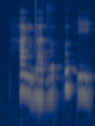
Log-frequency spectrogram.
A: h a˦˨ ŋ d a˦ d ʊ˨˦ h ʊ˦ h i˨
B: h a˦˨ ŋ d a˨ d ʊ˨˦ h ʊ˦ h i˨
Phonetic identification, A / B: B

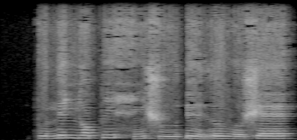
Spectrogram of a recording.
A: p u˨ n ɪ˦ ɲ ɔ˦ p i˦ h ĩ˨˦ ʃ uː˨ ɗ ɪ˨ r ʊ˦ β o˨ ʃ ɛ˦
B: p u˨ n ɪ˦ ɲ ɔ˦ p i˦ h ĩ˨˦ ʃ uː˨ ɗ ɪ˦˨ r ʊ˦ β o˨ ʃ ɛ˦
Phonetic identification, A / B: B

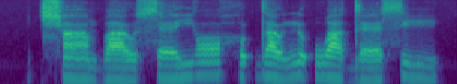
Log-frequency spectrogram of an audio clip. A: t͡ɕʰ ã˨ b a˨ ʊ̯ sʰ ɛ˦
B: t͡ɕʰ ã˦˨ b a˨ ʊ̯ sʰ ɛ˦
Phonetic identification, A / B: A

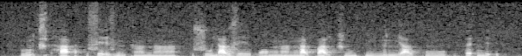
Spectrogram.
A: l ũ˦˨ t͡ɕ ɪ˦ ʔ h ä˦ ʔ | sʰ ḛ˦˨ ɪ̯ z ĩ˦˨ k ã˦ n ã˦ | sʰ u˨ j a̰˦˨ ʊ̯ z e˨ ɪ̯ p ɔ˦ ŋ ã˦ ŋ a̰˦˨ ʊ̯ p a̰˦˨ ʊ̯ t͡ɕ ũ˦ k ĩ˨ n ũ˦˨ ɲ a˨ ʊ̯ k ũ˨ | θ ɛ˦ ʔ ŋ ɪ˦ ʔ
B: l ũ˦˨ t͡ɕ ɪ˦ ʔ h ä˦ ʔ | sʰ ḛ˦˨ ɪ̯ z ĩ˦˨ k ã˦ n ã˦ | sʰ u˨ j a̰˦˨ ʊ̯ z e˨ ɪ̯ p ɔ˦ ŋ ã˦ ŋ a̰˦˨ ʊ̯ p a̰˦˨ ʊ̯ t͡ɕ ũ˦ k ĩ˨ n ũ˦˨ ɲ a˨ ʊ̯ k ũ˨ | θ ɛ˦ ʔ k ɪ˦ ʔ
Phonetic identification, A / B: A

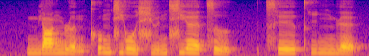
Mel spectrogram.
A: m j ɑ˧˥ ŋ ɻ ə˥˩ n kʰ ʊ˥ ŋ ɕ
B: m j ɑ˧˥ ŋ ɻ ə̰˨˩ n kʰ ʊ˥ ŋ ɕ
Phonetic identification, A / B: B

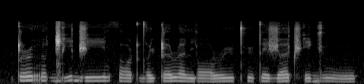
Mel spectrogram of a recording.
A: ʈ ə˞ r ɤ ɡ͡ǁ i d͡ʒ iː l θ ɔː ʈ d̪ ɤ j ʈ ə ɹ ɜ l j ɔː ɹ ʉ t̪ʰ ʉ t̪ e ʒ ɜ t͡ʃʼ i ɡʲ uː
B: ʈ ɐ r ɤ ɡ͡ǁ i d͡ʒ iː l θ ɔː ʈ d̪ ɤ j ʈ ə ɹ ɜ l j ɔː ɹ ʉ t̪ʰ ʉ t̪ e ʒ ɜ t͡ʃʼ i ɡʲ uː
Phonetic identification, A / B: A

